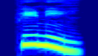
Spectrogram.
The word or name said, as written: ಪಣ್ಣೆಲೆ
